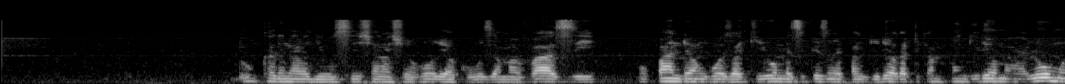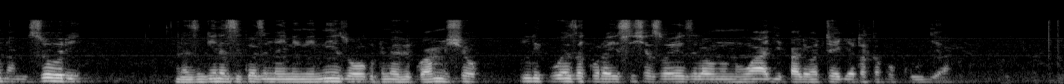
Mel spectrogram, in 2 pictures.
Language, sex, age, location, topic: Swahili, male, 25-35, Dar es Salaam, finance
